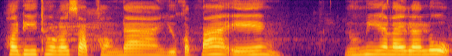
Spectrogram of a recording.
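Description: A woman playing a kindly, grave older aunt in a cartoon ghost story, talking gently as if to a child. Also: mid-range voice, fairly even intonation, normal speed, highs cut off, natural voice. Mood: gentle, serious. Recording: music behind the voice.

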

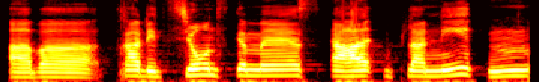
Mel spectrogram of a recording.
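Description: A man reading scripted educational narration in a measured, storytelling way with dramatic emphasis. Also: on the high side, fairly bright tone, clear, resonant tone, no room sound, clean studio sound. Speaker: narrator of an audio tour of the solar system. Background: music.

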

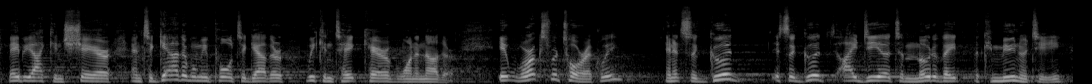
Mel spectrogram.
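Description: A middle-aged man preaching a sermon as a priest, explaining in a measured way with emphatic stresses, from the pulpit of a large stone church. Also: medium pitch, a bit bright. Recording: long church reverb.

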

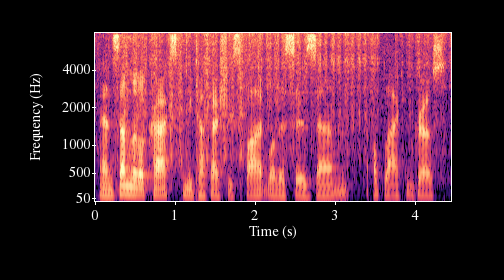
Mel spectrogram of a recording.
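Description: A man's voice: lowish voice, steady tone, a little fast, background noise. A man giving a casual, matter-of-fact instructional voice-over as a hands-on mechanic.

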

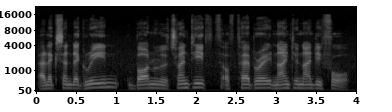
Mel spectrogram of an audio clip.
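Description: An actor playing a calm, matter-of-fact male police officer asking probing questions in a video game. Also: mid-range voice, fairly quick, lightly acted.

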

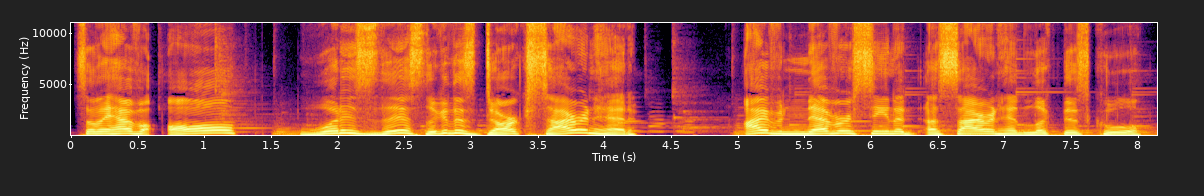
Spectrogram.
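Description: A young man giving casual, slangy, excitable gameplay commentary to viewers. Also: sits high, a little slow, faint music behind. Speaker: gaming video host.

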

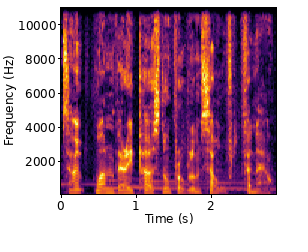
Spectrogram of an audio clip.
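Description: Male documentary narrator, gravelly, wry delivery over light music. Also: mid-range voice, very animated, moderate pace.

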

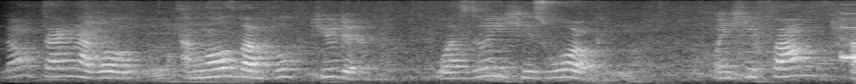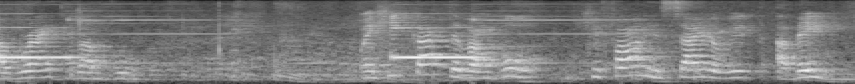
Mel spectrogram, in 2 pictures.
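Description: A woman's voice: a little high, unhurried. A young woman reading a folktale narration aloud from a script for a puppet show. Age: young adult. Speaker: student narrator. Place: indoor room at a day care centre. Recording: echoey room, clatter of crowd and dishes.

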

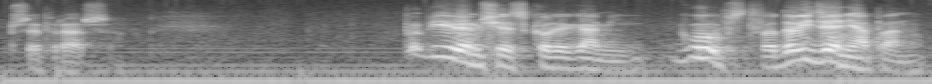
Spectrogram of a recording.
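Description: A man's voice: medium pitch, huge pitch swings, normal speed, pushed and bright, slightly rough, full character voice. An actor playing a proud, troubled teenage boy in a radio drama, terse and defensive or earnestly pleading. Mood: guarded, curt. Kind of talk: Polish radio drama acting.

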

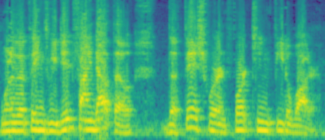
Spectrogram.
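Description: A man's voice: medium pitch, animated, normal speed, breathy edge. A man casually recounting a fishing trip over photos, rambling with many fillers and repeated words.

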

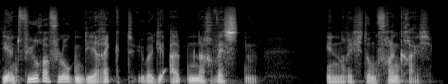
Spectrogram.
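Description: A man with a husky voice reading a thriller novel as an audiobook narrator. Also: low voice, sing-song, normal speed, no room sound, studio quality.

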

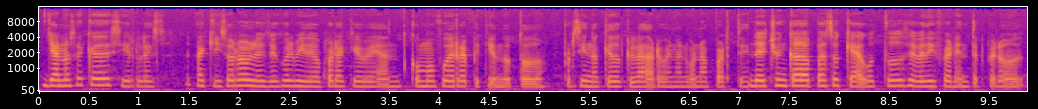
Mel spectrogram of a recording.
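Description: Young woman artist, relaxed chatty voice-over, fairly high pitch. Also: fairly quick, vocal fry, faint music behind. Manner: relaxed, chatty, self-deprecating. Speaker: artist narrating a painting process. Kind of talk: casual voice-over narration.

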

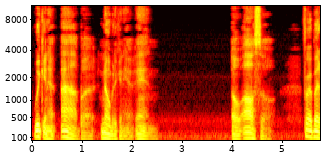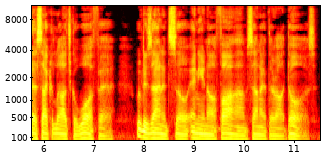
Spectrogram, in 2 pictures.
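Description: A man's voice: very deep voice, unhurried, dry recording. A man playing a menacing, mocking, protective werewolf father with a Southern US accent, drawling and taunting in an ASMR roleplay. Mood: smug, taunting. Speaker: audio roleplay performer.

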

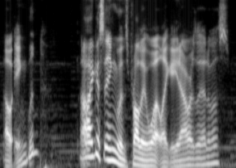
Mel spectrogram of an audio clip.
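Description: A man's voice: mid-range voice, huge pitch swings, quick pace, vocal fry, faint music behind. A man streaming a game, chatting casually in an informal, playful manner. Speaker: streamer and gamer. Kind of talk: casual chat while gaming.

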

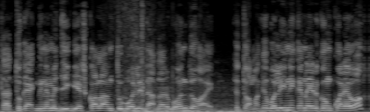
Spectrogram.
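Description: A man's voice: fairly high pitch, steady tone, racing, heavy background noise, close to an everyday voice. A man playing a stern, crude older village uncle in a comic cartoon, blunt and bossy. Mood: angry, scolding. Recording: music under the voice.

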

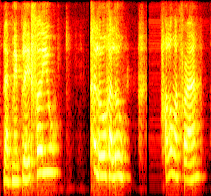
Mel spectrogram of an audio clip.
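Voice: sits high, a little slow, faint music behind. A person speaking as a young girl through an AI voice changer, casually testing a microphone. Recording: dull, processed voice-changer audio.

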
